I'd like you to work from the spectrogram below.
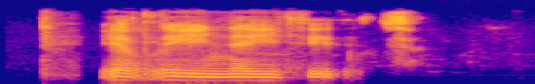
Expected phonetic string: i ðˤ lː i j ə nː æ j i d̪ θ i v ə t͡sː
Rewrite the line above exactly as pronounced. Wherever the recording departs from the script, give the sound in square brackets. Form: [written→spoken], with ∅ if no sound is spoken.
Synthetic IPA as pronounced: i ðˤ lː i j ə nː æ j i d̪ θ i [v→ð] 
